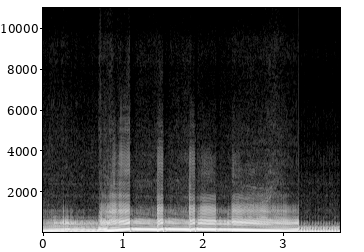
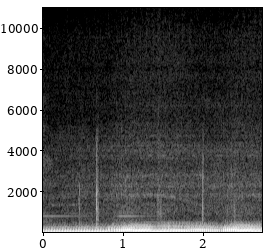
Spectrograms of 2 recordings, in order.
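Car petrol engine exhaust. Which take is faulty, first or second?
first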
